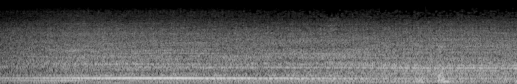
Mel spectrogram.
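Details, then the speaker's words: 2013 Chrysler 300 with the 3.6 L engine, after repair of a lifter-like ticking: smooth, even idle with a steady hum, only slight remaining tick, and the valvetrain quiet. A normal idle. "a little chicken but it's not as though it were so I guess the thing would be to do if you really want it to just quiet this motor all the way down I think that's normal"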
